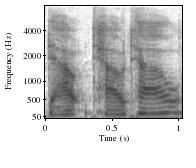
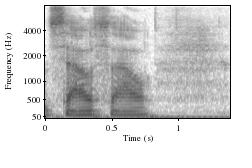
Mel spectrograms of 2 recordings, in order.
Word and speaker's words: Cao Cao: Now, Cao Cao's name, I've heard so many different pronunciations. I've heard Tao Tao, I've heard Cow Cow, and I've heard Cao Cao. This game pronounces it Cao Cao. I always thought it was Cow Cow, or something like that. Not possible. Cao Cao.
